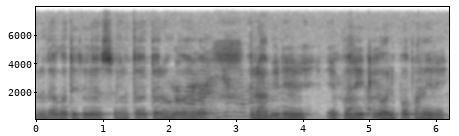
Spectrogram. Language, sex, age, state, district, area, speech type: Odia, female, 18-30, Odisha, Subarnapur, urban, spontaneous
